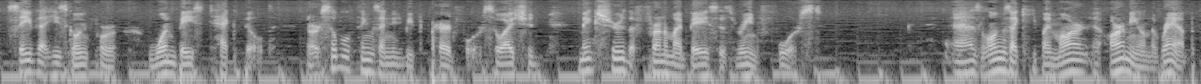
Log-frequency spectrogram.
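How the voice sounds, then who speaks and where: A man's voice: fairly low pitch, pushed and bright, low-quality recording. A man reading a visual novel aloud with expression, stumbling over words now and then and rereading them, mixed with casual asides. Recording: background music under the voice. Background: music.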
